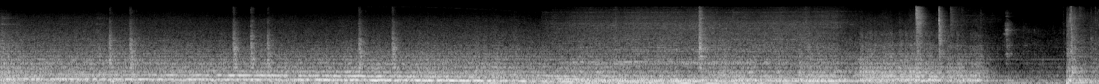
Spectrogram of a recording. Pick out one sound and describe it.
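A train's electric motors whine, falling in pitch as the train slows down.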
